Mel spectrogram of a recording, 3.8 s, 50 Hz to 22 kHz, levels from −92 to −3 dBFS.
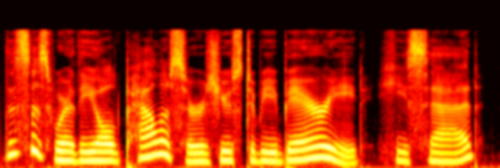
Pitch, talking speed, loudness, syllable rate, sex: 195 Hz, 190 wpm, -15 LUFS, 4.4 syllables/s, female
